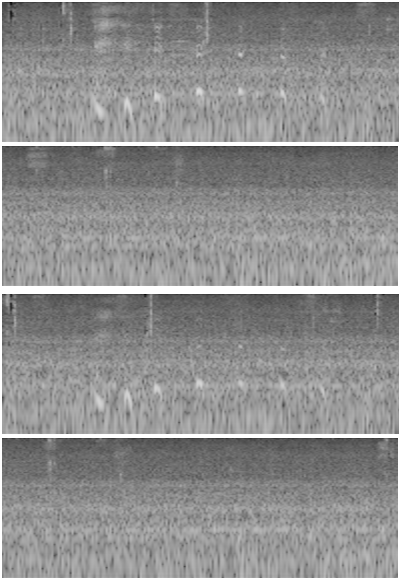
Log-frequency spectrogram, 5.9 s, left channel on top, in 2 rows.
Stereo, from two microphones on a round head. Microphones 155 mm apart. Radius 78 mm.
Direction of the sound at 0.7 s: 50° left (ahead or behind).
